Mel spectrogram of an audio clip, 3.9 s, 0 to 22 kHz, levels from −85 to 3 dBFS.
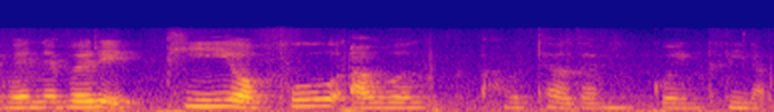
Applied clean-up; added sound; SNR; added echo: none; none; none; none.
